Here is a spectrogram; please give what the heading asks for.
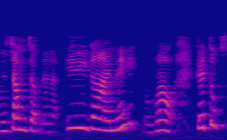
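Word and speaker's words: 意外: Đấy, nên đáp án nó phải là từ igai, chữ này đọc là igai các bạn nha.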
